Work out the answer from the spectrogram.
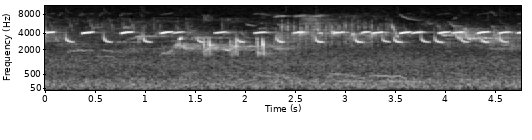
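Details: Great tit singing to mark out its territory at sunrise in the seven-hectare park of a geriatric centre in Saint-Brieuc, France, 2012: high, thin notes repeated in quick regular series, with other birds chirping alongside and a steady background hiss.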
